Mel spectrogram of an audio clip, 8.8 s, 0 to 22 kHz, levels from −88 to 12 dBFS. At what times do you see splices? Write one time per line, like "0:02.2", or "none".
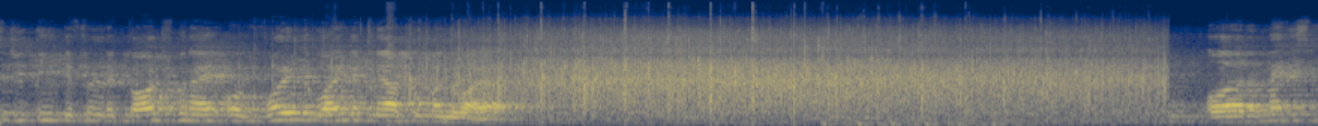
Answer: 0:07.8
